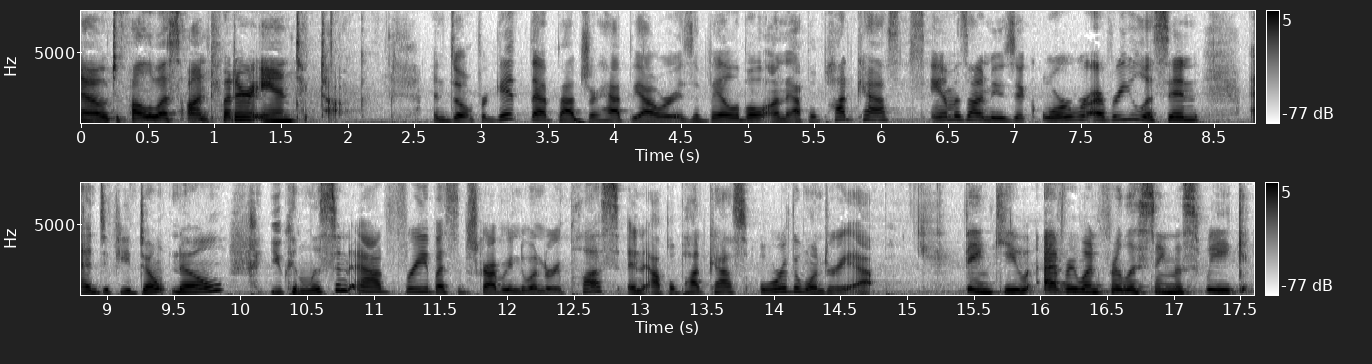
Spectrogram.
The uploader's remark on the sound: LIVE from ‘Women Tell All,’.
